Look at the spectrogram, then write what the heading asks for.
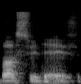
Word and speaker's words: Vasudev: vasudev so this is vasudev it's a short a you notice there's no line over the first a when there is it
